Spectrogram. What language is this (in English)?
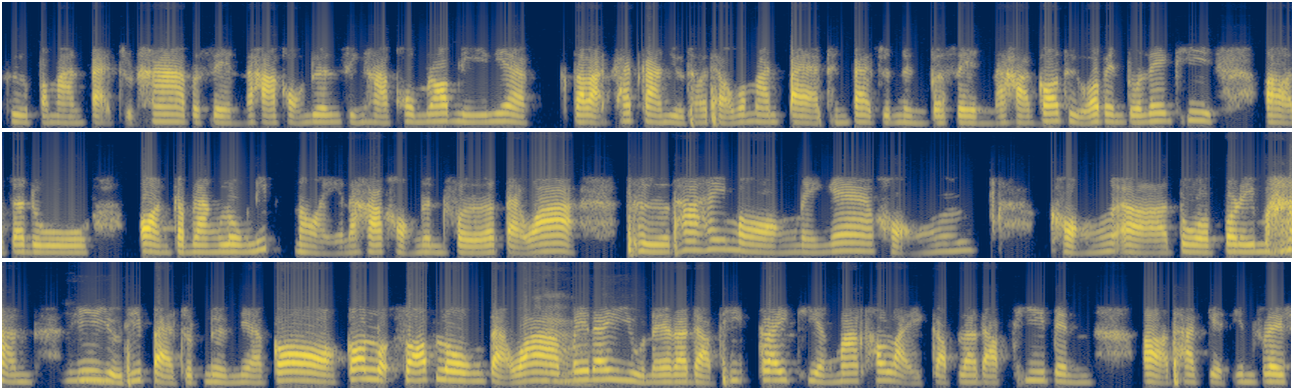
Thai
